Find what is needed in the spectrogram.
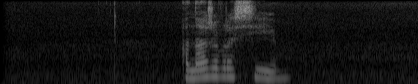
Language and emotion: Russian, neutral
